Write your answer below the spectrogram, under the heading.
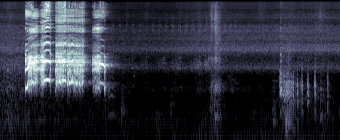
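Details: Rooster crowing: one loud, harsh, multi-part crow in about four bursts over one and a half seconds, followed by quiet, a faint thump, and a brief clucking rattle.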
